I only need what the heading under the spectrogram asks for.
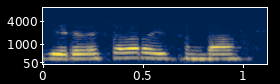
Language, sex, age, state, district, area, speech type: Malayalam, female, 30-45, Kerala, Palakkad, urban, conversation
